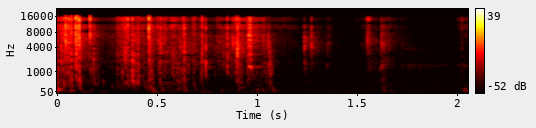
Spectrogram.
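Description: Upper Deck hockey trading cards being slid out of an opened foil pack and handled: a scatter of light clicks and rustles in the first second or so.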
